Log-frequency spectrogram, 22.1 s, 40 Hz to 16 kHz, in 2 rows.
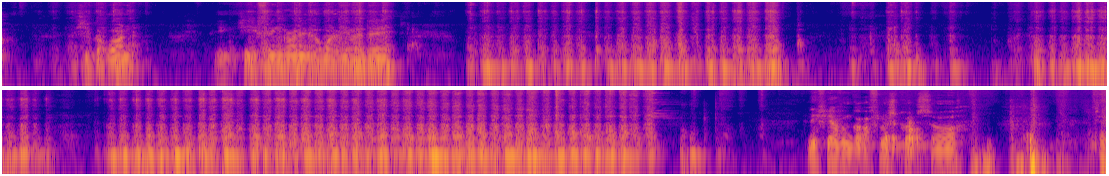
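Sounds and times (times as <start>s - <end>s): hand saw sawing wood: 0.0s - 1.5s, 2.2s - 4.0s, 4.6s - 18.4s.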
